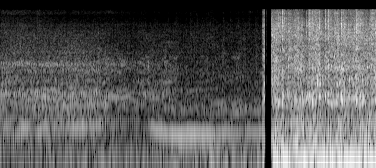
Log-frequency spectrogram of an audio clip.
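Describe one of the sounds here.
A race car engine whines far off and drops in pitch.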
